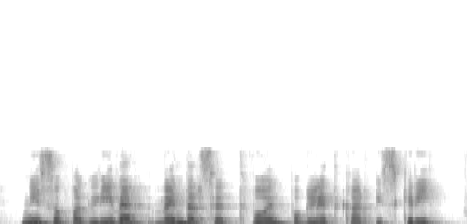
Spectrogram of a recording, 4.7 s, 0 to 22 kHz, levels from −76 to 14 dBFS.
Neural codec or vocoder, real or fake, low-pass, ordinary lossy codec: none; real; 7.2 kHz; none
